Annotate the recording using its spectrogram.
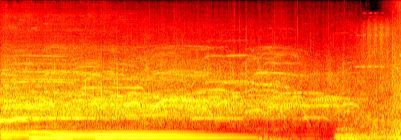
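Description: Live band holding the song's final chord under audience cheering and whooping. The music stops about five seconds in, the cheering carries on, and a transition sound effect starts at the very end.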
